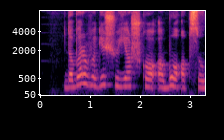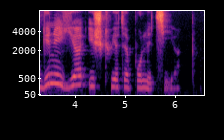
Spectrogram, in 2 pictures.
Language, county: Lithuanian, Vilnius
